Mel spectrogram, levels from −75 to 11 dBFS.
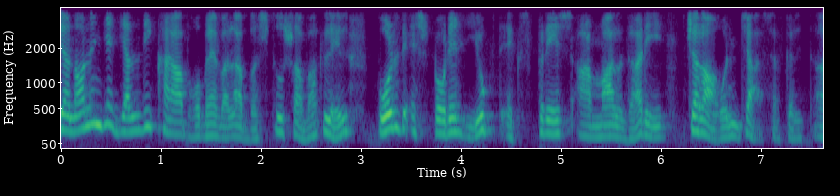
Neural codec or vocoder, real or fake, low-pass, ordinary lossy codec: codec, 16 kHz, 0.8 kbps, ZipCodec; fake; 3.6 kHz; none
